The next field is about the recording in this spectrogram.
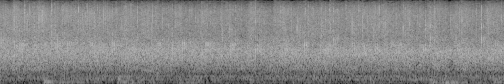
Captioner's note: applause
